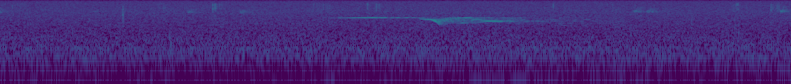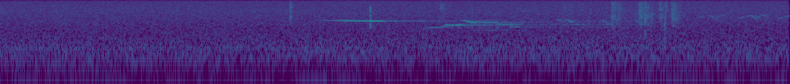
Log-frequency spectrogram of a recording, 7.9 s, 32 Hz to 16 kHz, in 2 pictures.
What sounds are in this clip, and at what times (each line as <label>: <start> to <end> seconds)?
Hermit Thrush song: 0 to 8 seconds
unidentified bird chip note: 0 to 8 seconds
warbler song: 6 to 8 seconds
